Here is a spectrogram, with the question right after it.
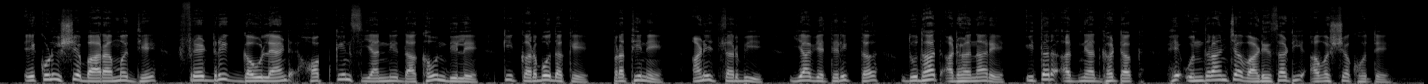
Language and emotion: Marathi, neutral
